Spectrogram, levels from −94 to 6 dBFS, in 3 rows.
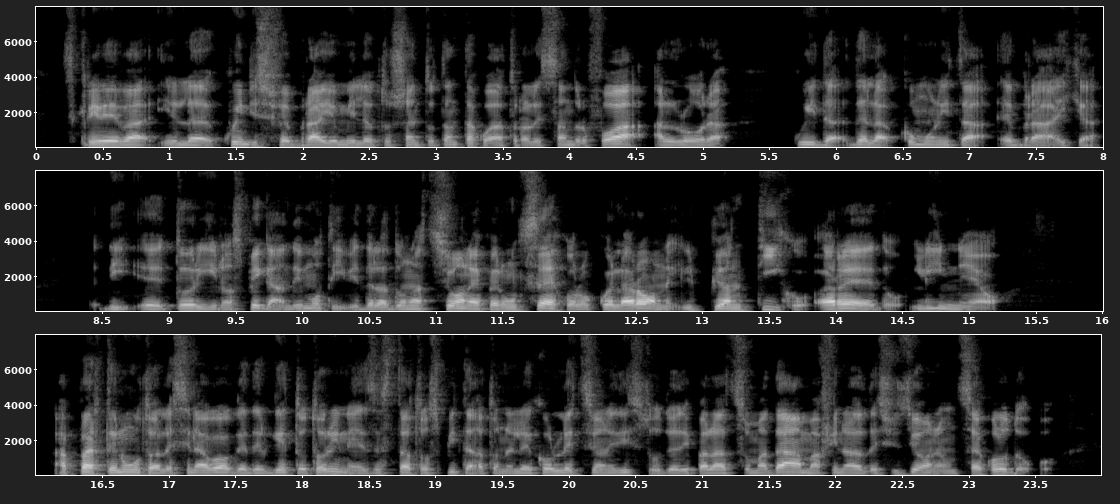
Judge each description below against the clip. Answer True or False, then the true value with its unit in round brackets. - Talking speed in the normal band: True (130 wpm)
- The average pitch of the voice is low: True (105 Hz)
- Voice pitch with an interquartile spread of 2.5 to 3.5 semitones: True (2.9 semitones)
